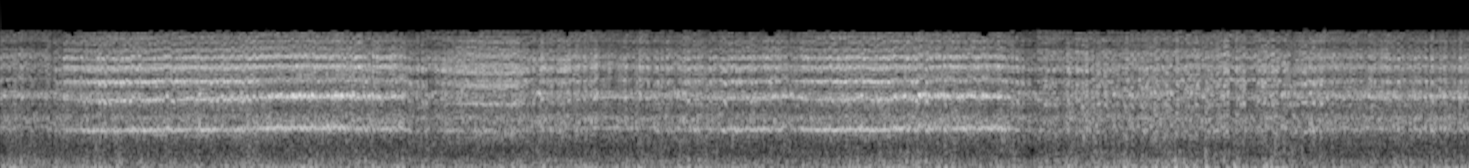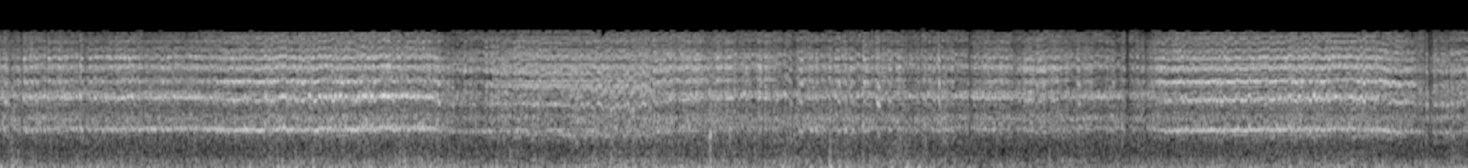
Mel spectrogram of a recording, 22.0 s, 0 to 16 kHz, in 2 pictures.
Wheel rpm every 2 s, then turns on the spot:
220, 220, 220, 220, 220, 230, 220, 220, 230, 230, 220.
none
